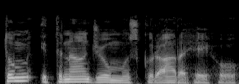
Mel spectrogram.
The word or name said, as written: मुस्कुराना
